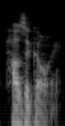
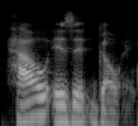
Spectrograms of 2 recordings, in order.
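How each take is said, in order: First: The words are contracted and linked together. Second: Each word is said separately and fully. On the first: "contract how is and just say how's" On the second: "pronounce each individual word"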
